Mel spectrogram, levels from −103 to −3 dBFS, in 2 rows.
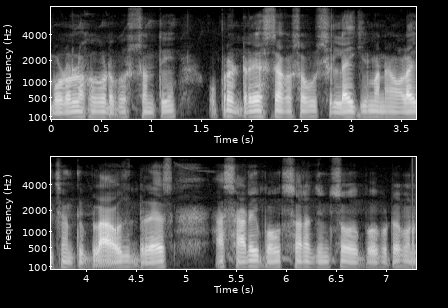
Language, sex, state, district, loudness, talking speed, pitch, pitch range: Odia, male, Odisha, Malkangiri, -22 LUFS, 180 wpm, 100 Hz, 95-100 Hz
